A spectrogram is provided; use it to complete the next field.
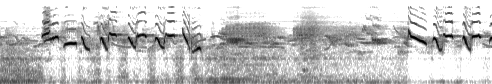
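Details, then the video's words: Oriental magpie-robin singing in a rapid, varied style: fast repeated sharp whistled notes sweeping down, in bursts of about eight notes, a softer hissy pause, then another quick run. "kicauan kacer nembak nembak bongkar isian"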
